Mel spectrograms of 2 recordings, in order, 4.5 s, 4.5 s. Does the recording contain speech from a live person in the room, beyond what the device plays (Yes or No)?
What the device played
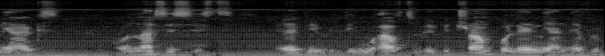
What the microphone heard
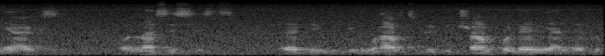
No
